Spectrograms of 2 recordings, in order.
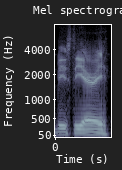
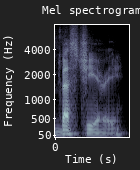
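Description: First: The first syllable sounds like 'beast'. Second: The first syllable sounds like 'best'. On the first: The speaker calls it wrong. "I was saying beast. I've always said bestiary" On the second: The speaker calls it right. "it's bestiary"

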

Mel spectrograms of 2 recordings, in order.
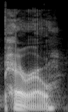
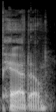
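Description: First: It is said with an American accent. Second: It is said with a Spanish accent. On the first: It reveals that the speaker comes from elsewhere. The speaker calls it wrong. "like Americanized versions" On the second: It sounds like a native speaker. The speaker calls it right. "It's going to be perro"

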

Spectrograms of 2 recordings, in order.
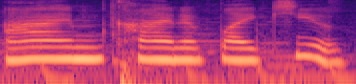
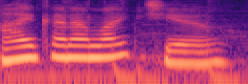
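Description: First: "Kind of" is said fully, not shortened. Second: "Kind of" is clipped short into "kinda".

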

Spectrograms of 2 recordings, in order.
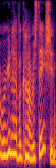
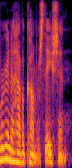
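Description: First: The voice is pitched high and bright. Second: The voice is pitched low and deep. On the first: The speaker is excited. "if I'm really excited and I'm up here" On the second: The speaker is being serious. "I'm going to go a little bit lower"

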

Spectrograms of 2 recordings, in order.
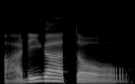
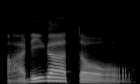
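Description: First: The r sounds like a blend of r, d, l. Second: The r sounds like a blend of r, d, l.

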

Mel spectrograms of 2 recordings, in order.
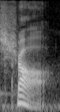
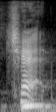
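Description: First: The word is pronounced the French way. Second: The word is pronounced the English way. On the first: "if you're gonna pronounce it like French" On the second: "if you're gonna pronounce it like English"

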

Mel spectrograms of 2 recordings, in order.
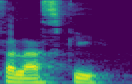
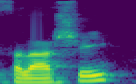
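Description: First: The name is pronounced in an Italian way. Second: The name is pronounced in an anglicized way. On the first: This is how the family said it. The speaker calls it right. "The correct pronunciation is" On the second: This is how most people say it. The speaker calls it wrong. "most people say"

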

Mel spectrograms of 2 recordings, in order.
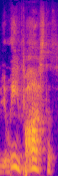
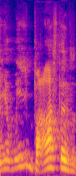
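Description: First: It is said in an annoyed, scolding tone. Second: It is said in a warm, pleased tone. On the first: The person made a mistake. "Or if somebody fucks up" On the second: The person did something nice. "It can be a good thing"

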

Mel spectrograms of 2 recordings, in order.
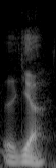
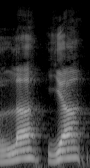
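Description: First: The two sounds flow together as one. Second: The two sounds are split with a break. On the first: The speaker calls it right. "you want to make them flow like lya" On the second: The speaker calls it wrong. "you don't want to go la, ya"

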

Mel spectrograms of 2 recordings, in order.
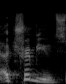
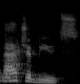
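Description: First: The stress is on the second syllable. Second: The stress is on the first syllable. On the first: The speaker calls it wrong. "Like a tribune" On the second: The speaker calls it right. "no, it's attributes"

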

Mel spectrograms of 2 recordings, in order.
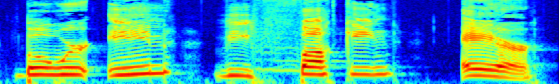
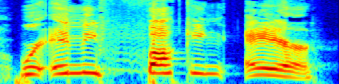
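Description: First: It is said with ordinary emphasis. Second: It is said with much stronger emphasis.

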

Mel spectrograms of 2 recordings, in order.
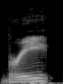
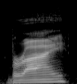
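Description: First: The vowel rhymes with glee. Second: The vowel rhymes with lie. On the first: "Bree, full of glee" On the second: "Bri rhymes with lie"

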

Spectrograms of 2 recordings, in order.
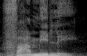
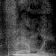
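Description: First: The word is said with three syllables. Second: The word is said with two syllables. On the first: The speaker calls it wrong. "like it's three syllables" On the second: The speaker calls it right. "Two syllables"

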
